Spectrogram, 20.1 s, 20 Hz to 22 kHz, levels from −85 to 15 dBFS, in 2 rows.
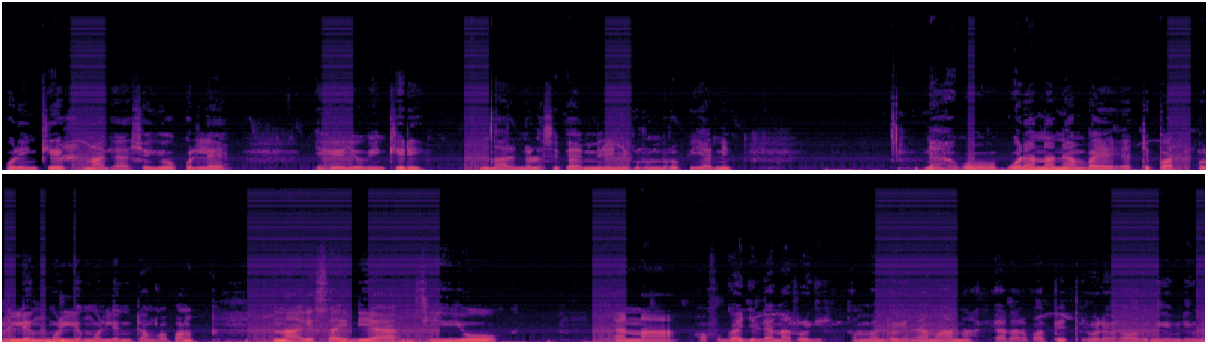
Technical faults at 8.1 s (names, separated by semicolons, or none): computer activity noise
